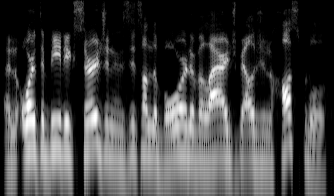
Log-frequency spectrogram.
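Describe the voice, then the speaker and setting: A man speaking as a startup founder in a conversational interview, animated and telling stories in which he quotes his own dialogue. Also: fairly high pitch, quick pace, no room sound.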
